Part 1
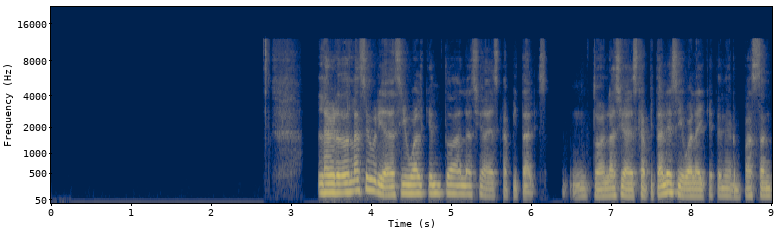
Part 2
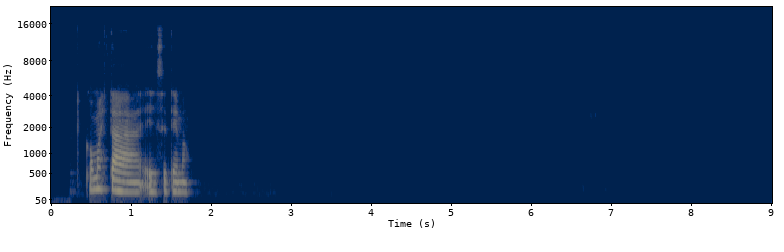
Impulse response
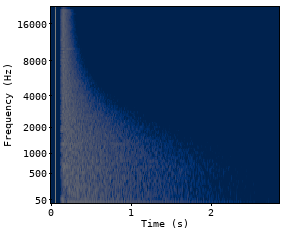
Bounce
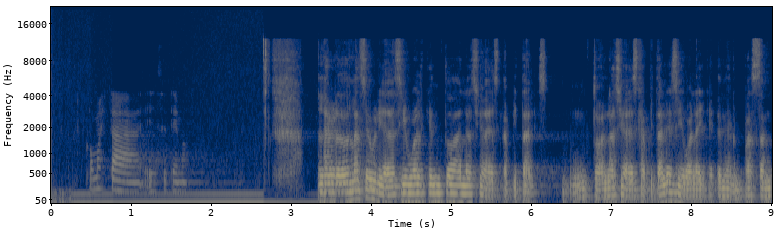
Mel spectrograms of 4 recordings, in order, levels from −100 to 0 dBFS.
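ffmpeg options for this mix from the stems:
-filter_complex "[0:a]bandreject=frequency=50:width_type=h:width=6,bandreject=frequency=100:width_type=h:width=6,bandreject=frequency=150:width_type=h:width=6,bandreject=frequency=200:width_type=h:width=6,bandreject=frequency=250:width_type=h:width=6,acompressor=mode=upward:threshold=-33dB:ratio=2.5,tremolo=f=130:d=0.919,volume=-3dB,asplit=2[link_01][link_02];[link_02]volume=-22dB[link_03];[1:a]lowpass=4000,equalizer=frequency=180:width=1.5:gain=-6.5,volume=-11dB,asplit=3[link_04][link_05][link_06];[link_05]volume=-12dB[link_07];[link_06]apad=whole_len=397572[link_08];[link_01][link_08]sidechaincompress=threshold=-54dB:ratio=8:attack=12:release=1470[link_09];[2:a]atrim=start_sample=2205[link_10];[link_03][link_07]amix=inputs=2:normalize=0[link_11];[link_11][link_10]afir=irnorm=-1:irlink=0[link_12];[link_09][link_04][link_12]amix=inputs=3:normalize=0,alimiter=level_in=3dB:limit=-24dB:level=0:latency=1:release=81,volume=-3dB"

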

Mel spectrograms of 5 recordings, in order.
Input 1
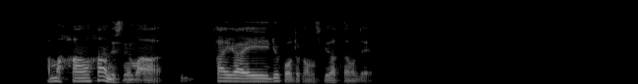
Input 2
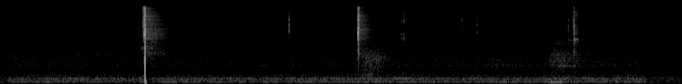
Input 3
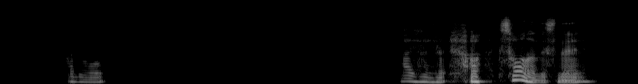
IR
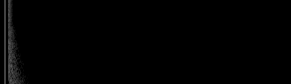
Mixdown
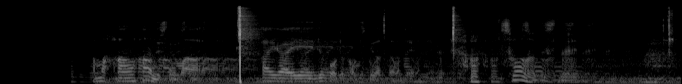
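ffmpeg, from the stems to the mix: -filter_complex "[0:a]adelay=450,volume=-8dB,asplit=2[link_01][link_02];[link_02]volume=-9.5dB[link_03];[1:a]aeval=exprs='val(0)+0.001*(sin(2*PI*50*n/s)+sin(2*PI*2*50*n/s)/2+sin(2*PI*3*50*n/s)/3+sin(2*PI*4*50*n/s)/4+sin(2*PI*5*50*n/s)/5)':channel_layout=same,adelay=950,volume=-0.5dB[link_04];[2:a]highpass=frequency=330:poles=1,agate=range=-33dB:threshold=-51dB:ratio=3:detection=peak,volume=-8.5dB,asplit=3[link_05][link_06][link_07];[link_06]volume=-10.5dB[link_08];[link_07]apad=whole_len=342769[link_09];[link_04][link_09]sidechaincompress=threshold=-55dB:ratio=8:attack=9.9:release=370[link_10];[link_03][link_08]amix=inputs=2:normalize=0,aecho=0:1:201|402|603|804|1005|1206|1407|1608:1|0.52|0.27|0.141|0.0731|0.038|0.0198|0.0103[link_11];[link_01][link_10][link_05][link_11]amix=inputs=4:normalize=0"

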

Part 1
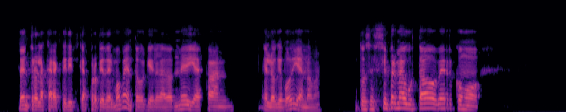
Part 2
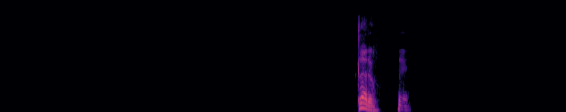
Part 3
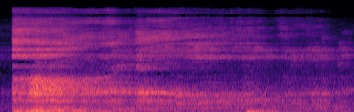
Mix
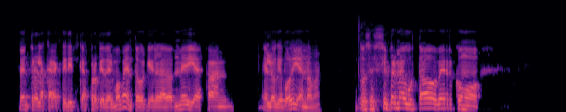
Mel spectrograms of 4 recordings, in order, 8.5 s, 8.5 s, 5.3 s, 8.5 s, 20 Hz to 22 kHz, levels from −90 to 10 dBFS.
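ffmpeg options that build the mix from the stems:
ffmpeg -i stem1.wav -i stem2.wav -filter_complex "[0:a]lowpass=3400,bandreject=frequency=2400:width=13,volume=-1.5dB[link_01];[1:a]volume=-17.5dB[link_02];[link_01][link_02]amix=inputs=2:normalize=0,highpass=100,dynaudnorm=framelen=210:gausssize=5:maxgain=11.5dB,alimiter=limit=-16dB:level=0:latency=1:release=24" out.wav

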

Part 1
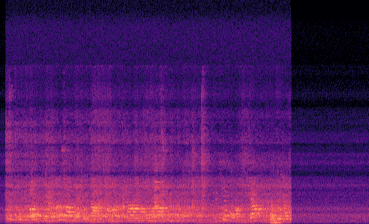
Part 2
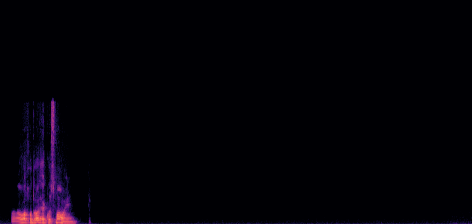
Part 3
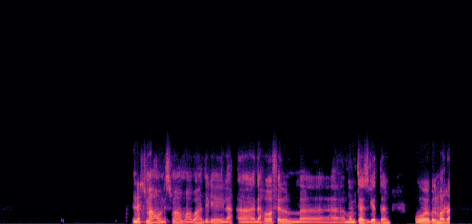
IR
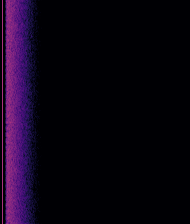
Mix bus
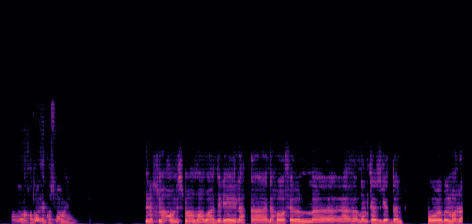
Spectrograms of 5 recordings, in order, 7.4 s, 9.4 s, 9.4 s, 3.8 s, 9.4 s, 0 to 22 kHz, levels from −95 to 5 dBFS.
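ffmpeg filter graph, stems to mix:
-filter_complex "[0:a]lowpass=3100,volume=24.5dB,asoftclip=hard,volume=-24.5dB,volume=-12dB[link_01];[1:a]asplit=2[link_02][link_03];[link_03]afreqshift=-2.6[link_04];[link_02][link_04]amix=inputs=2:normalize=1,volume=-5dB,asplit=2[link_05][link_06];[2:a]equalizer=frequency=400:width_type=o:width=0.67:gain=5,equalizer=frequency=1000:width_type=o:width=0.67:gain=9,equalizer=frequency=4000:width_type=o:width=0.67:gain=-5,adelay=250,volume=-2dB[link_07];[link_06]apad=whole_len=325559[link_08];[link_01][link_08]sidechaingate=range=-31dB:threshold=-59dB:ratio=16:detection=peak[link_09];[link_09][link_07]amix=inputs=2:normalize=0,agate=range=-58dB:threshold=-32dB:ratio=16:detection=peak,alimiter=limit=-14.5dB:level=0:latency=1:release=334,volume=0dB[link_10];[link_05][link_10]amix=inputs=2:normalize=0,acrossover=split=960|4300[link_11][link_12][link_13];[link_11]acompressor=threshold=-27dB:ratio=4[link_14];[link_12]acompressor=threshold=-43dB:ratio=4[link_15];[link_13]acompressor=threshold=-59dB:ratio=4[link_16];[link_14][link_15][link_16]amix=inputs=3:normalize=0,lowshelf=frequency=70:gain=10,aecho=1:1:2.4:0.94"

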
